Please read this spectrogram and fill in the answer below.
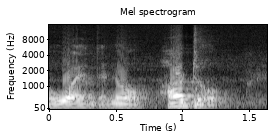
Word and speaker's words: HODL: are in the know huddle um it's it's an indoor joke for a while it's an inside joke for people who do cryptocurrencies it's just spelling hold the wrong way so how do they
